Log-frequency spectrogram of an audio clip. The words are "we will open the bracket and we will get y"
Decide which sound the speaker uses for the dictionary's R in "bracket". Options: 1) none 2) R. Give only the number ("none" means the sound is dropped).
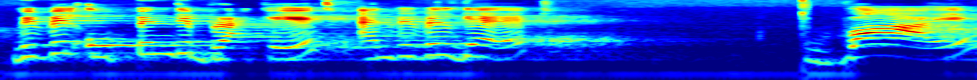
2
